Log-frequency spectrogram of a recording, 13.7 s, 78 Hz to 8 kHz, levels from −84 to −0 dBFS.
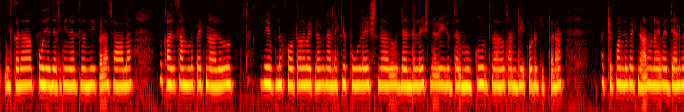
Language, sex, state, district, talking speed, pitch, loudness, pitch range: Telugu, female, Andhra Pradesh, Anantapur, 105 wpm, 235 Hz, -30 LUFS, 230-240 Hz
